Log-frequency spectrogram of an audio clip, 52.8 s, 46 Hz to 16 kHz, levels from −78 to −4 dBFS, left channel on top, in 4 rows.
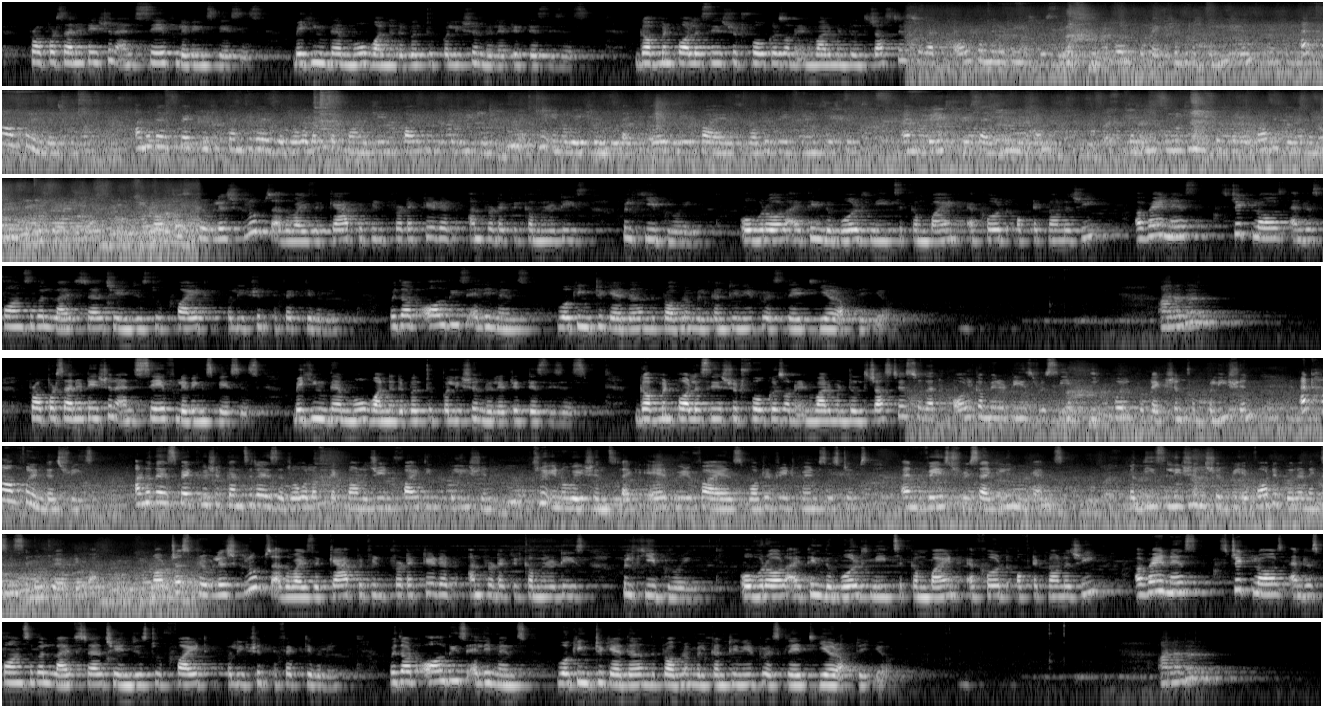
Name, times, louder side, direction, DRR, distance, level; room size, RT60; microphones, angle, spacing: voice 1, 0.3-2.6 2.9-5.7 6.3-12.6 13.0-14.1 14.5-18.2 18.5-21.9 22.2-24.0 24.5-27.5 27.9-32.2 32.6-33.4 33.8-37.5 37.8-38.3 38.7-43.0 43.5-44.9 45.2-48.5, right 2 dB, 60° right, 13 dB, 0.9 m, -25 dB
sound 1, 9.0-28.4, left 2 dB, 65° left, 1.1 m, -30 dB
voice 2, 50.8-51.6, left 1 dB, 15° right, -2 dB, 2.9 m, -33 dB
19.5 x 14.5 x 3.6 m, 1.1 s
head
